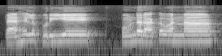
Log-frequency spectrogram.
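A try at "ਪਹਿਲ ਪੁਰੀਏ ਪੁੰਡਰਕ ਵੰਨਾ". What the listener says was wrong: ध्यान नाल उच्चारण करना, पहल नहीं कहना, पहल हाहे दी से आ रही है। पहल पुरिये इथे विश्राम, पुंडरक उत्ते टिप्पी हैगी है, कस के बोलना है। पुंडरक वना, वना पुला ही बोलना।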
